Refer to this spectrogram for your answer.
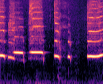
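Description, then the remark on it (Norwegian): A recorder plays a short, halting phrase of breathy, sustained high notes, with one held tone sliding slightly in pitch and brief pauses between notes, played on a Radio Norge show. No one speaks. “Men nei, det blir blokkfløtespill i stedet.”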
